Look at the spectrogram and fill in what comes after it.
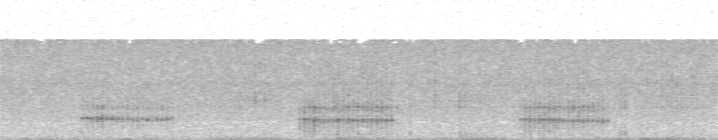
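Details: Female pet cat that likes to sit and wait to be petted. Soft, steady low rumbling purr throughout, with a faint thin whine rising about every one and a half seconds in time with her breathing.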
